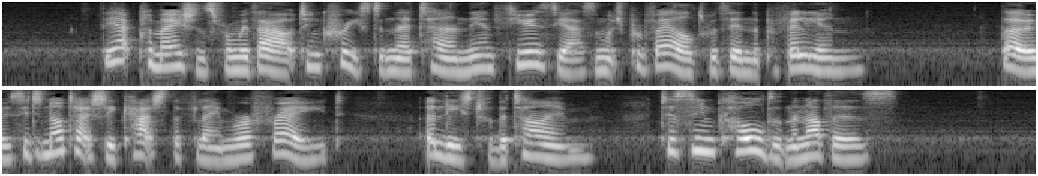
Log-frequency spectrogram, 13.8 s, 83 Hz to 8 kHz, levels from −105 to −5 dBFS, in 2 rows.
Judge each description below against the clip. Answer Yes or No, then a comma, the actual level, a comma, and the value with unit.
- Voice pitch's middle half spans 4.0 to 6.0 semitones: Yes, average, 5.0 semitones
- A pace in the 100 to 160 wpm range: Yes, average, 150 wpm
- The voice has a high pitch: Yes, high, 205 Hz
